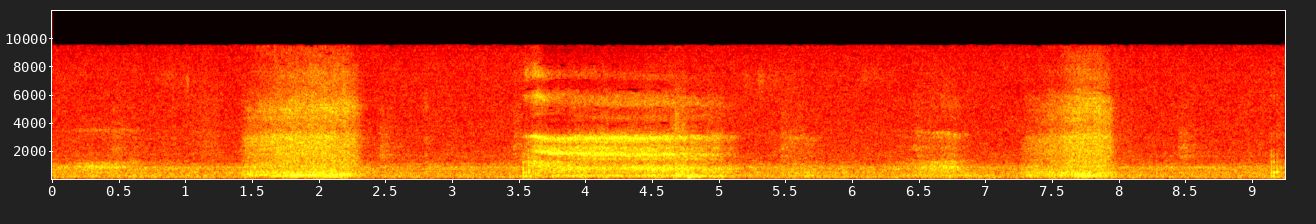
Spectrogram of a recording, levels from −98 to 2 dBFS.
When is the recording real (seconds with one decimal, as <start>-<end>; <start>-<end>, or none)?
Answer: 1.6-2.4; 4.9-6.5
